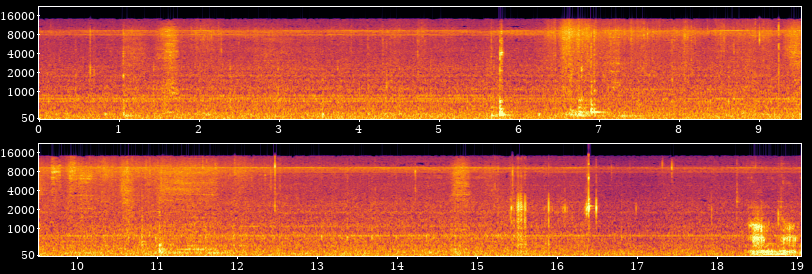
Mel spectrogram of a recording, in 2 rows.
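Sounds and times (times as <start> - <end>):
background hiss: 0.0 - 19.0
faint high whine: 0.0 - 19.0
short rustling: 6.1 - 13.4.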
